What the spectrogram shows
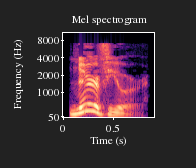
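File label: "nervure", British English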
